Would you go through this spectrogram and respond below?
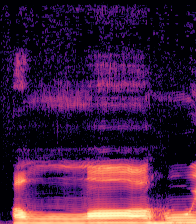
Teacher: لفظ اللہ کے لام سے پہلے زبر ہے، اس کو موٹا پڑھیں گے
